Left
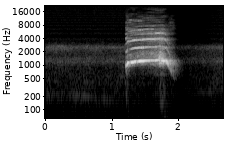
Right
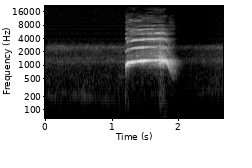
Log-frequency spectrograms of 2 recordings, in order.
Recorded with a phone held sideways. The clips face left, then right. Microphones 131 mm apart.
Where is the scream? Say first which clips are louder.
Right 1 dB; 50° right (ahead or behind), 1.2 m.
